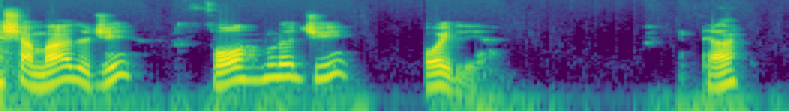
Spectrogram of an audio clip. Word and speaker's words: Euler: Escreve Euler e pronuncia Euler.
